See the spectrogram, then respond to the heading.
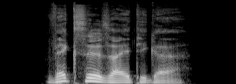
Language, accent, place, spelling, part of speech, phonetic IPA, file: German, Germany, Berlin, wechselseitiger, adjective, [ˈvɛksl̩ˌzaɪ̯tɪɡɐ], De-wechselseitiger.ogg
- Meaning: inflection of wechselseitig: 1. strong/mixed nominative masculine singular 2. strong genitive/dative feminine singular 3. strong genitive plural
